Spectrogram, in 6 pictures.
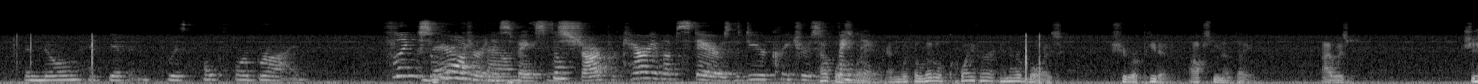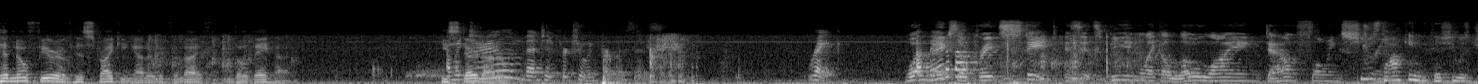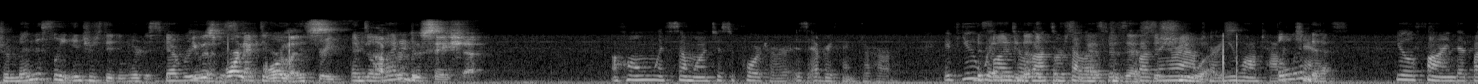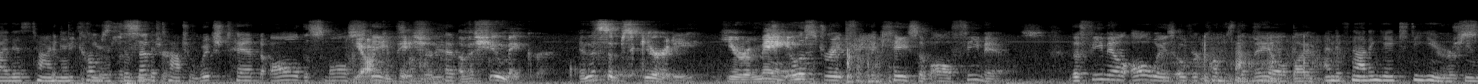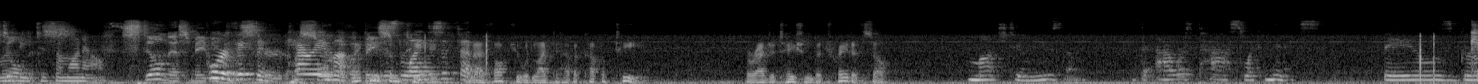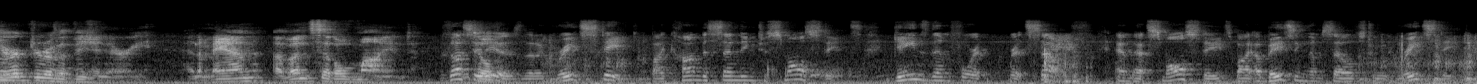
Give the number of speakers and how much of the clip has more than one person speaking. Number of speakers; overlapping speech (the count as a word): nine, about 25%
